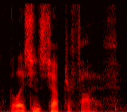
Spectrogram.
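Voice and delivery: ordinary delivery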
